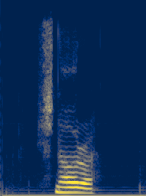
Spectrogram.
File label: "shnorror", yiddish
